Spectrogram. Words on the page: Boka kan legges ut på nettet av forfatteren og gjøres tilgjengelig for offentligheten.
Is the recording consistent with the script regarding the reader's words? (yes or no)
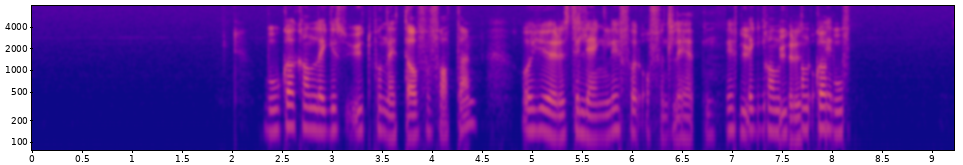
no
